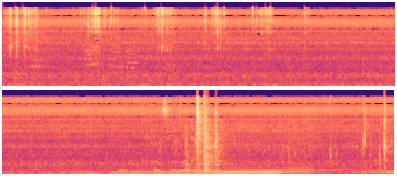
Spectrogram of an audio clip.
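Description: Metal utensils clinking against steel pots and bowls in scattered short clicks. A low hum swells about eight seconds in and is loudest around nine seconds.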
